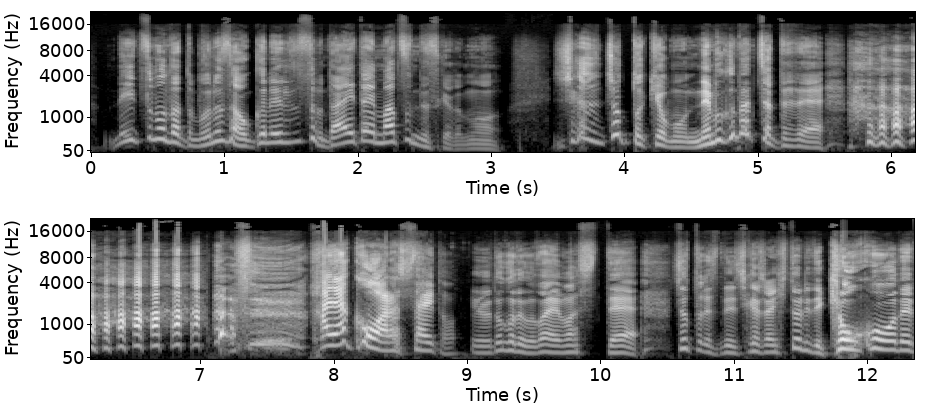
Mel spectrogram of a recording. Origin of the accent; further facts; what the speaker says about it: Saitama, Japan; 我がふるさと埼玉県ではですね埼玉県民の日ということでございまして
